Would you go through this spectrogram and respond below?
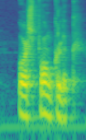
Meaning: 1. original 2. pristine
- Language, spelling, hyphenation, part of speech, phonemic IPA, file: Dutch, oorspronkelijk, oor‧spron‧ke‧lijk, adjective, /ˌoːrˈsprɔŋ.kə.lək/, Nl-oorspronkelijk.ogg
